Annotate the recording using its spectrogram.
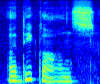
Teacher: तो यहां पे ह्रस्व और ह्रस्व मिलकर के दीर्घ आ बन गया। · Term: दीर्घ संधि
